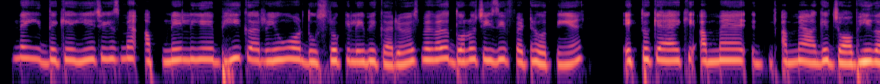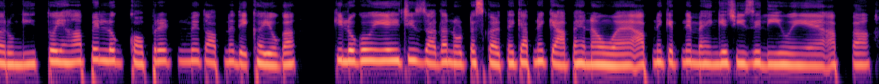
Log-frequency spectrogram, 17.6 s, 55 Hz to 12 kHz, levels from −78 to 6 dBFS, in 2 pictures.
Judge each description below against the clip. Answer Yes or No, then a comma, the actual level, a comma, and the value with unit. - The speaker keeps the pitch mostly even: No, average, 3.2 semitones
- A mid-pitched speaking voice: No, high, 230 Hz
